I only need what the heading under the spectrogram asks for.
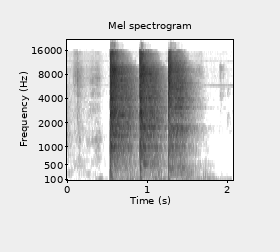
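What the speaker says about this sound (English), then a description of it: "the normal way, you'd use a hammer" Three sharp hammer blows close up on a box nail, evenly spaced strikes each ringing briefly and decaying, with a faint tap before them.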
